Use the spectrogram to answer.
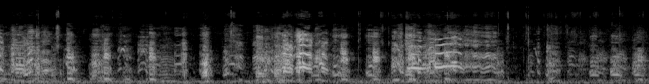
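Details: Pet geese at evening snack time, a flock calling at once with loud rasping honks and wavering nasal notes, barely a pause between them.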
